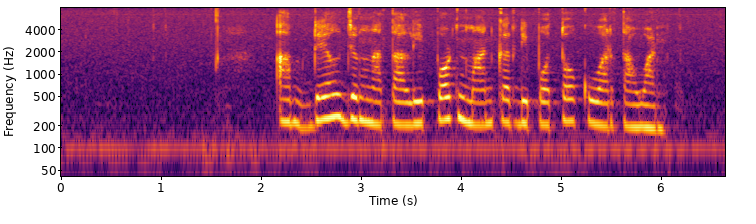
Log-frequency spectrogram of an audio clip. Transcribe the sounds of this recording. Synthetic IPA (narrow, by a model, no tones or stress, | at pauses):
ʔab̚dɛld͡ʒɨŋnat̪alipɔrt̪mankɨrdipɔt̪ɔkuwart̪awan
